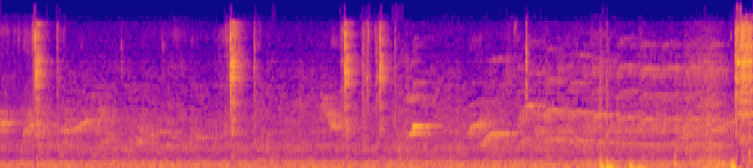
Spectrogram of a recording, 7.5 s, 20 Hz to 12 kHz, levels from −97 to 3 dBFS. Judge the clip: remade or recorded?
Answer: remade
